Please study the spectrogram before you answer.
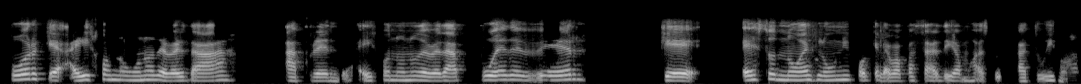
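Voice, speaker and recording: A woman's voice: medium pitch, vocal fry, no echo. A woman from California talking as a guest, earnest and upbeat, mixing English and Spanish and laughing often. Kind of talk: casual bilingual interview chat.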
